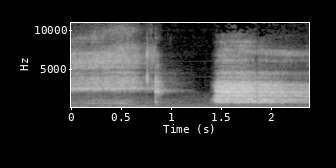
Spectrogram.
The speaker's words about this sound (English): So let's take a breath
